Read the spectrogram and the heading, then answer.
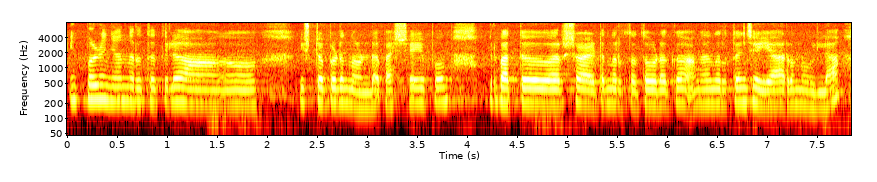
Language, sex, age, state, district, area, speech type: Malayalam, female, 30-45, Kerala, Kottayam, rural, spontaneous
